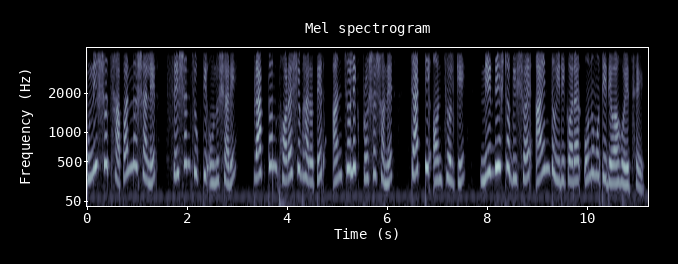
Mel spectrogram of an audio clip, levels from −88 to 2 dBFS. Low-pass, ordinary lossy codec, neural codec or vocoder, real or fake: 3.6 kHz; none; none; real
